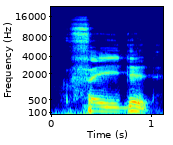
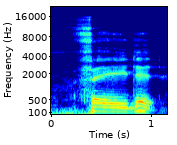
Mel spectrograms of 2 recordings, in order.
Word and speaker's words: faded: make the IDI past tense ending we write F a de D but it is pronounced faded faded faded T when verbs end in T like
